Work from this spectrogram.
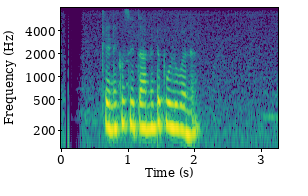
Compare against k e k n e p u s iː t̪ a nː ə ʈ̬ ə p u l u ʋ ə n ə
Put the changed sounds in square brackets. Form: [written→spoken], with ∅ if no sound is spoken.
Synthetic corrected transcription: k e [k→∅] n e [p→k] u s [iː→i] t̪ a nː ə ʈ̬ ə p u l u ʋ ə n ə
